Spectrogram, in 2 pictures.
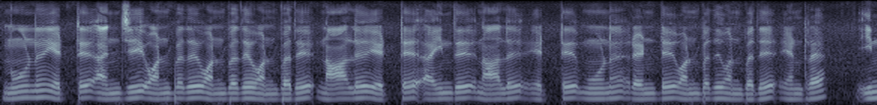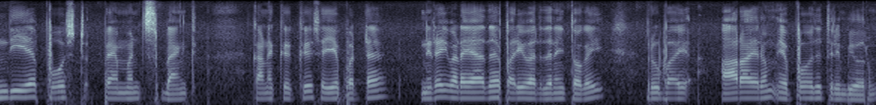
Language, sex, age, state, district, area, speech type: Tamil, male, 30-45, Tamil Nadu, Viluppuram, rural, read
